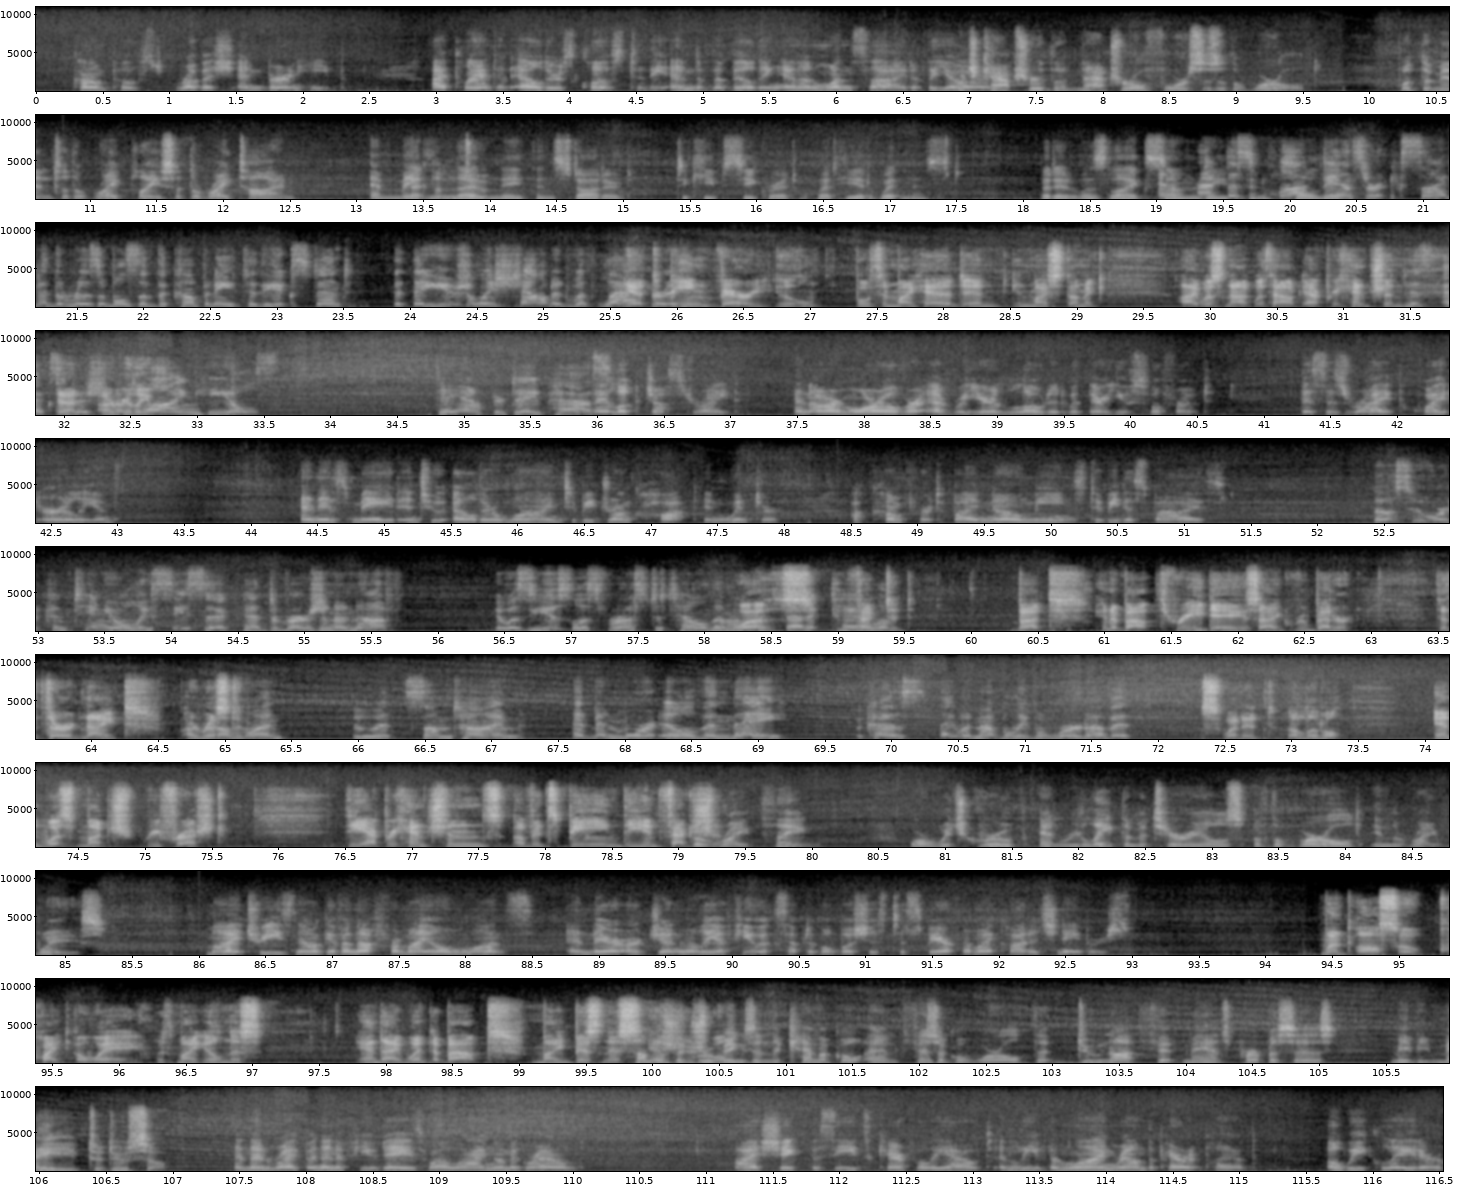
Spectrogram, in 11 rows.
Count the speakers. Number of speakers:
five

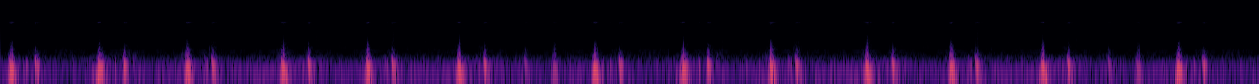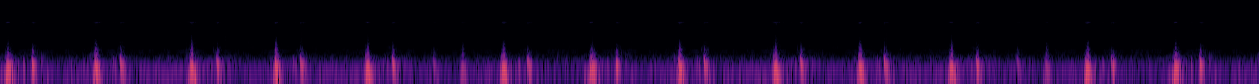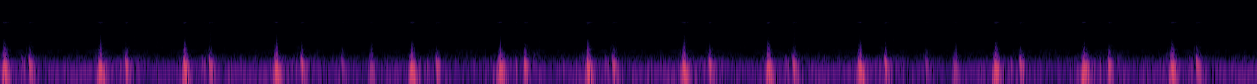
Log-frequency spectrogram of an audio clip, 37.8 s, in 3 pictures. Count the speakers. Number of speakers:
zero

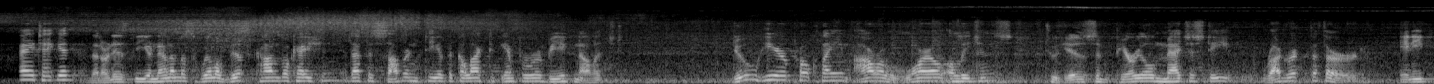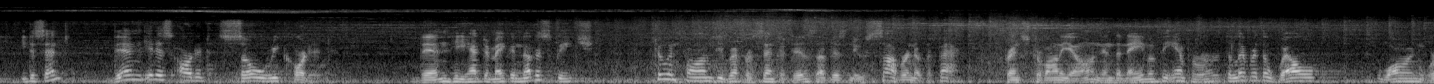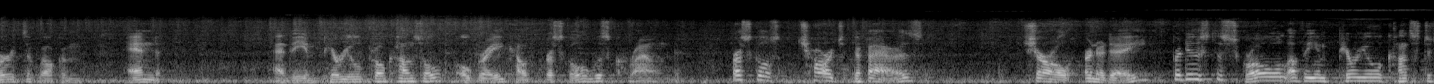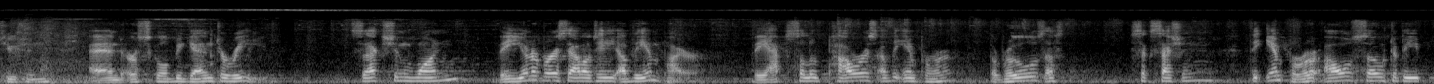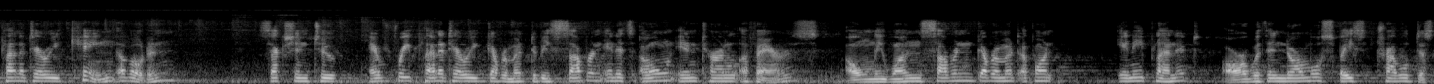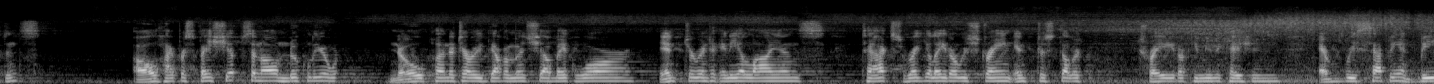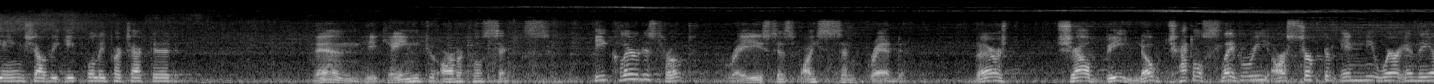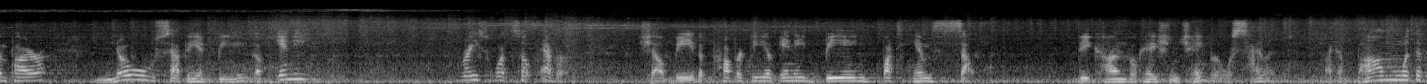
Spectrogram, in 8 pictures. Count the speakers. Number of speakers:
one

